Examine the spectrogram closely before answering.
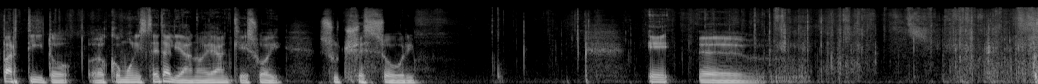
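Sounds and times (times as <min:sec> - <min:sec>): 
paper rustling and crinkling: 0:00.0 - 0:02.4, 0:04.9 - 0:10.3
speech: 0:00.0 - 0:04.4, 0:06.5 - 0:08.0.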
